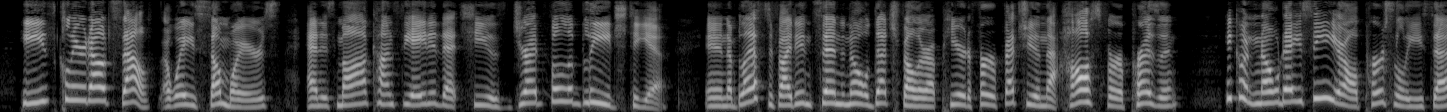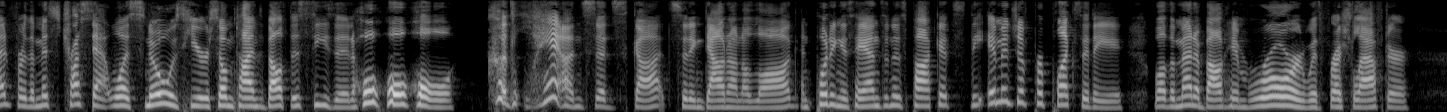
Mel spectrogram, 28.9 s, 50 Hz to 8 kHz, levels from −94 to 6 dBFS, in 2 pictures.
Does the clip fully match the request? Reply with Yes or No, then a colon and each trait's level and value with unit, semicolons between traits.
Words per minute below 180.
No: average, 190 wpm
